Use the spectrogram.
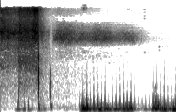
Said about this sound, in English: Do you hear the typing? Yes, because you have a Model M keyboard.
